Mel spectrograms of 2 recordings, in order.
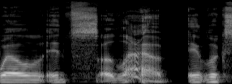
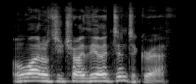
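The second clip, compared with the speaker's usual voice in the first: very stiff, blunt, raised delivery; 6 semitones higher, 5 dB louder than usual. Recapping a Bond film scene, quoting Tanner's reply to Bond: stiff, blunt Tanner voice. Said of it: "stiff and blunt as fuck".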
